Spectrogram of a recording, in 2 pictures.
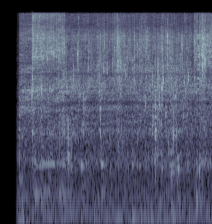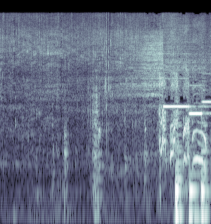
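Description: Water running from a bathroom sink tap into the basin: a steady splashing hiss that starts abruptly just after the opening moment of silence. Music comes in near the end, louder than the water.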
